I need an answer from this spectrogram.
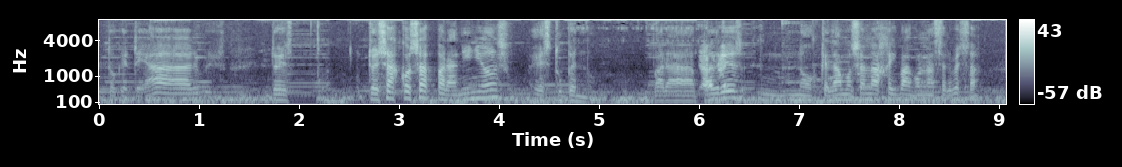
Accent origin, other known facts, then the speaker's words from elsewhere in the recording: Toledo, Castilla-La Mancha, Spain; Yo me sé la de mi pueblo, la de Toledo.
